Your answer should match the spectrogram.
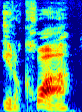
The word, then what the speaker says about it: Iroquois: french pronunciation would be iroquois i say iroquois because it's it's the americanized pronunciation their actual name is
